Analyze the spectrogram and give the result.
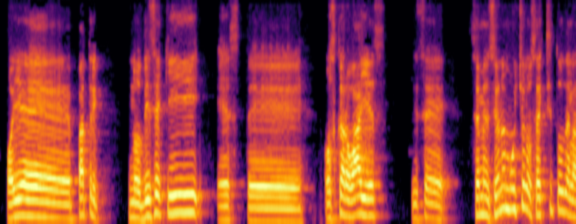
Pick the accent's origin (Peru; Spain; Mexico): Mexico; algo que a mí me preocupa es que pues como mexicanos estamos más esperanzados a una vacuna que empezar a, cuidarnos, pues, ¿no?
